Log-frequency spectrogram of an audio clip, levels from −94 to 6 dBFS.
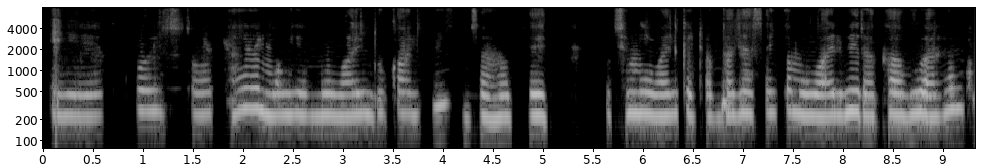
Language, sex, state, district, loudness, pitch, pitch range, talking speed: Magahi, female, Bihar, Gaya, -32 LUFS, 240 Hz, 230-255 Hz, 130 wpm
